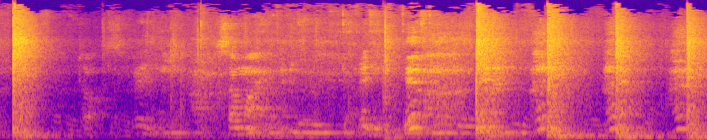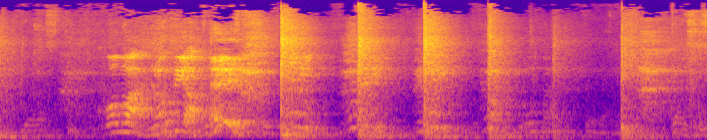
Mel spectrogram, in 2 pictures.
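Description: Boxing gloves smack sharply against focus mitts in an echoing room.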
